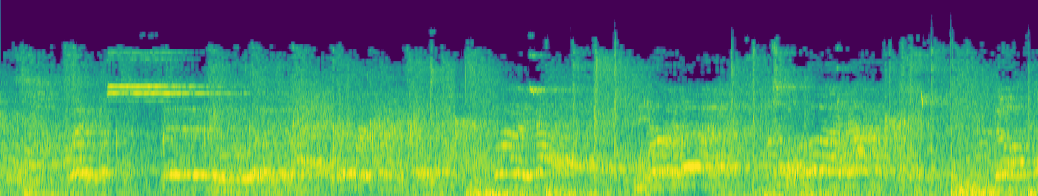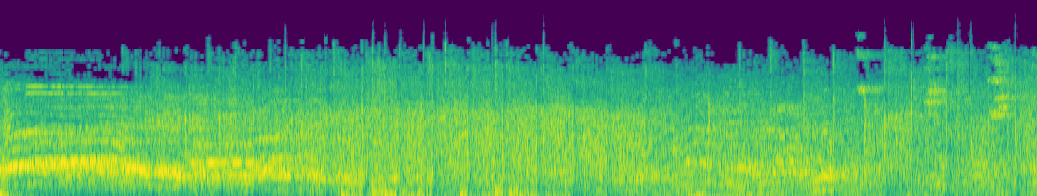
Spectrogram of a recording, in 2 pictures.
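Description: Sports shoes squeak on a hard indoor floor.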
